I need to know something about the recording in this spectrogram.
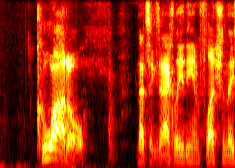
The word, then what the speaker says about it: Couatl: to what you saw, this could be a Kuatl, a winged serpent creature of celestial origins. That's spelled Couatl. Kuatl. Kuatl. That's exactly the inflection they say it on D&D Beyond. Kuatl.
